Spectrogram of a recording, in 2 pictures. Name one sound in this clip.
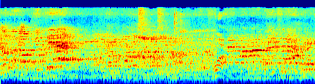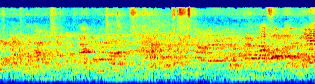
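Many people chatter and murmur in an echoing hall.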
